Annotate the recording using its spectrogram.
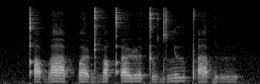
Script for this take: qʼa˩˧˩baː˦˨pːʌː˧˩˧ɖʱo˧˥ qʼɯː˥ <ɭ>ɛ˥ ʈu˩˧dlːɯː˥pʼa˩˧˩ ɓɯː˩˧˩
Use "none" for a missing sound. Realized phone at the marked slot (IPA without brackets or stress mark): ɭ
